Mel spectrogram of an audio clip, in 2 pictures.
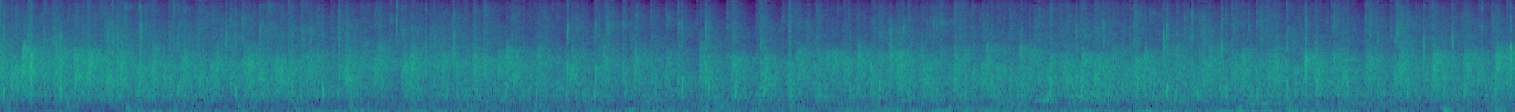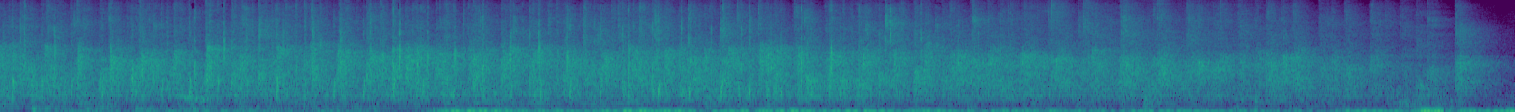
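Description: Audience applauding: many hands clapping steadily, easing off slightly near the end.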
